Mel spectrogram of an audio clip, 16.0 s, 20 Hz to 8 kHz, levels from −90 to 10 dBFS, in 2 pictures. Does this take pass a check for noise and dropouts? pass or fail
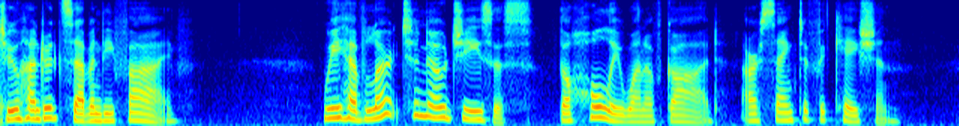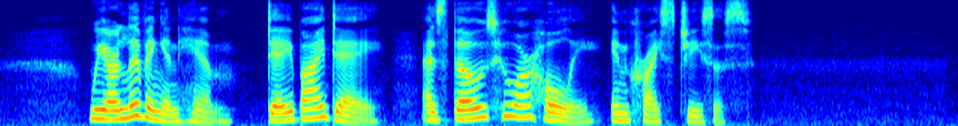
pass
